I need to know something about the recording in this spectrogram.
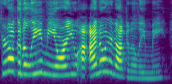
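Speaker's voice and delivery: put-on high, loud, childlike pleading; Lenny anxious. Lenny asking George not to leave, high and insistent. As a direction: imitate Lenny checking up, pitched well up. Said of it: "He was like".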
